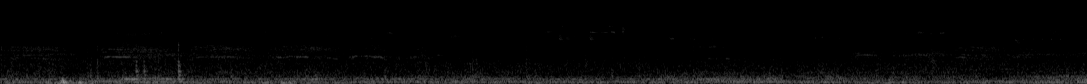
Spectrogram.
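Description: Birds chirping and calling over a steady low background rumble, with one soft thump about half a second in.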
